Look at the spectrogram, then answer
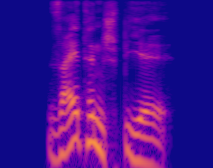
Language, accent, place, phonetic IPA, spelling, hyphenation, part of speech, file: German, Germany, Berlin, [ˈzaɪ̯tn̩ˌʃpiːl], Saitenspiel, Sai‧ten‧spiel, noun, De-Saitenspiel.ogg
- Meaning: 1. string music 2. string instrument 3. human emotions and feelings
